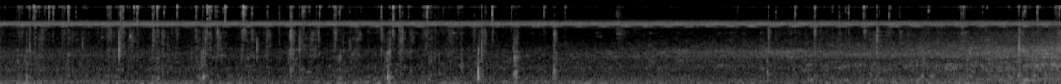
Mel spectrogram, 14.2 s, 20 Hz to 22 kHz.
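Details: Up-close cricket chirping recorded August 13, 2024, in Hastings-on-Hudson, New York. A continuous high-pitched ringing drone with fast, pulsing chatter on top, broken by scattered sharp clicks against a quiet low background hum.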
